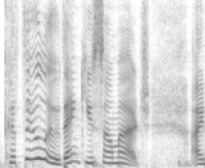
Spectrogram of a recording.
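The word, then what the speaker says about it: Cthulhu: do you do you guys know how to pronounce c h u t u l u chulu cthulu cthulu thank you so much I knew that I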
